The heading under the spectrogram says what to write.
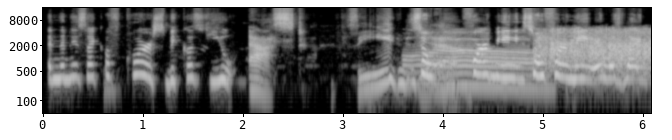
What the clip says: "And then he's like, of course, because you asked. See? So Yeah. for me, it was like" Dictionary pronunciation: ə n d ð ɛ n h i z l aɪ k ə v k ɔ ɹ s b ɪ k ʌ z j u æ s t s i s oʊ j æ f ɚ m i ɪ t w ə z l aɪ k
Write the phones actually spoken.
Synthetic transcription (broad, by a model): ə n ð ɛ n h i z l aɪ k ə v k ɔ ɹ s b ɪ k ʌ z j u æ s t s i s oʊ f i f ɚ m i ɪ t w ə z l aɪ k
